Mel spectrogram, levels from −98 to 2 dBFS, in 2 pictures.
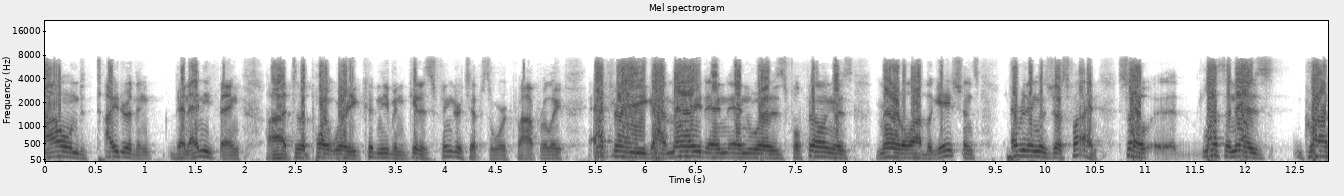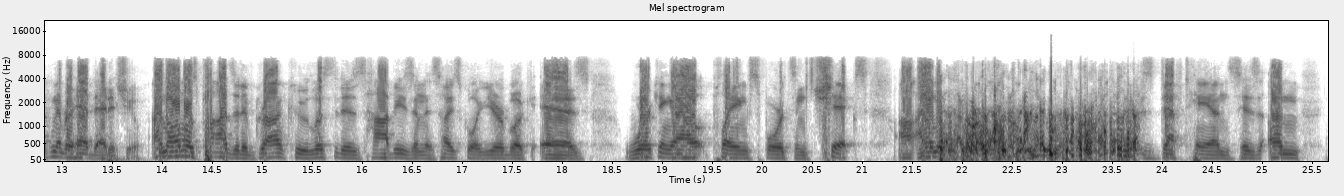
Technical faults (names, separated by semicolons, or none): integer overflow; codec payload misread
